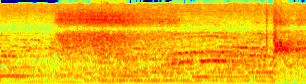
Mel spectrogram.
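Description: Worship music with held low notes playing steadily under the service, while the congregation's voices rise in praise for about a second, starting about half a second in.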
